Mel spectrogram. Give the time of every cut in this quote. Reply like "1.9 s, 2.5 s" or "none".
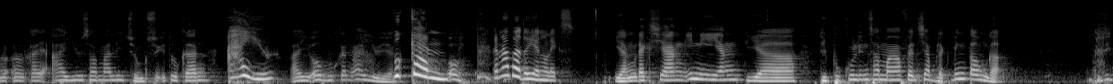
4.7 s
